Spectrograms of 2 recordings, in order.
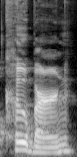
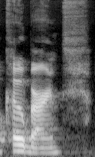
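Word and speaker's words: Cockburn: burning of washington dc admiral coburn that's how you say his name admiral coburn americans quite frequently made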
